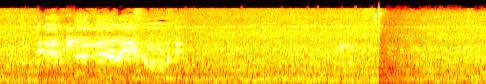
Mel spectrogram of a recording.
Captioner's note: computer voice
